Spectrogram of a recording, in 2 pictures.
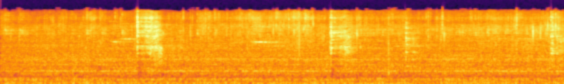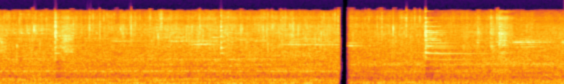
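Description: Mutton keema patties sizzling steadily as they shallow-fry in oil on a flat griddle (tawa), with a few short scrapes of a metal spatula against the griddle.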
